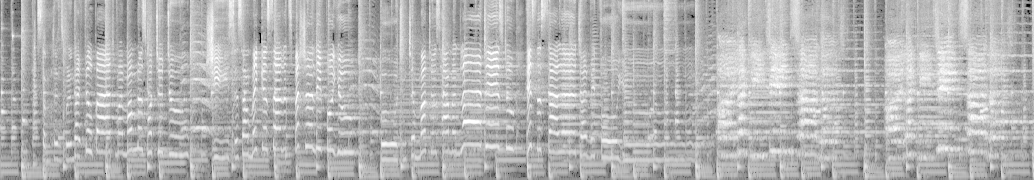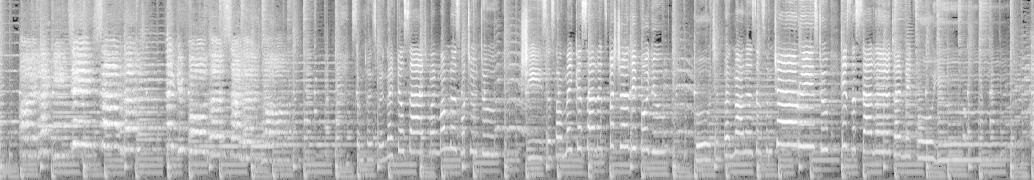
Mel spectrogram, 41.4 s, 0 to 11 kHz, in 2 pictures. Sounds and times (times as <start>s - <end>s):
Music: 0.0s - 41.3s.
